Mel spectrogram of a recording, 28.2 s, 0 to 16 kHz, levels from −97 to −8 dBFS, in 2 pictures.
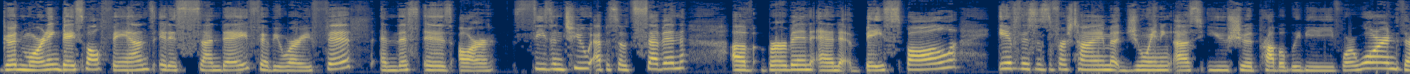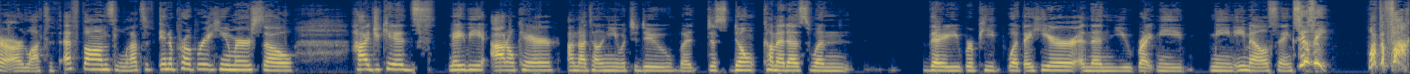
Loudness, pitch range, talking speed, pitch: -23 LUFS, 190-235 Hz, 175 wpm, 205 Hz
